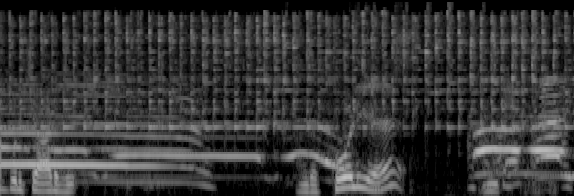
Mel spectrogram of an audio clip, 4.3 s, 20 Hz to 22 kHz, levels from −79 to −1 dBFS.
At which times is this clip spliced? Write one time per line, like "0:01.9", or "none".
none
